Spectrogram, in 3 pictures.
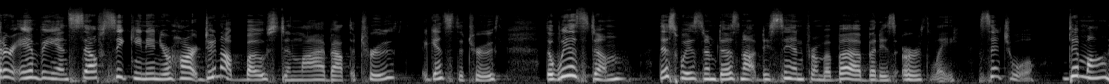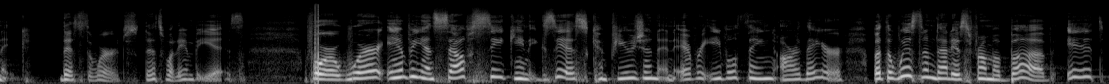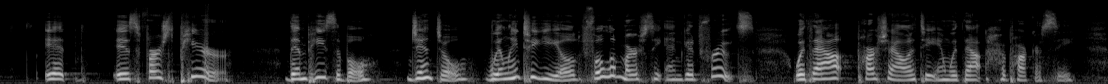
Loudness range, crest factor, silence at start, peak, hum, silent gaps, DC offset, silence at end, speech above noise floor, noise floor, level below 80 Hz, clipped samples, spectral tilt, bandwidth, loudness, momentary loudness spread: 5 LU; 22 dB; 0 s; -2 dBFS; none; none; under 0.1%; 0.35 s; 27 dB; -50 dBFS; -60 dBFS; under 0.1%; -4.5 dB/octave; 15.5 kHz; -23 LUFS; 13 LU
